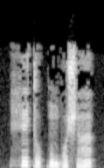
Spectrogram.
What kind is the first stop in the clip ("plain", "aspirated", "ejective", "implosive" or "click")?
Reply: plain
